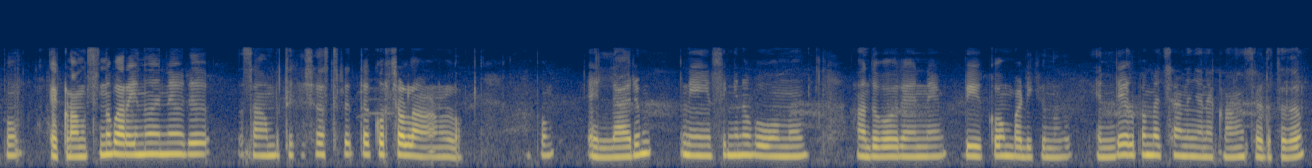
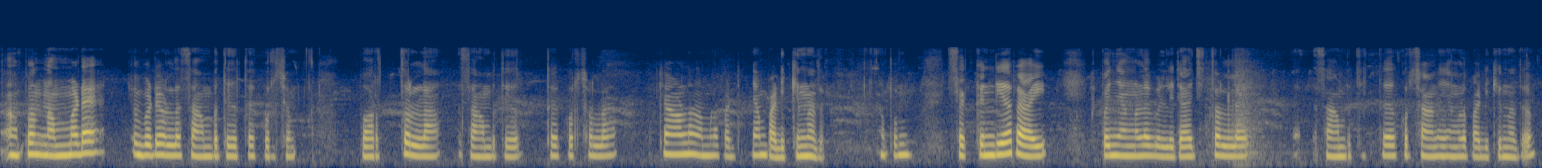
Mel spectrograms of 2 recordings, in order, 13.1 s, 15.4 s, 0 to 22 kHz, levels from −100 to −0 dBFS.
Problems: low volume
